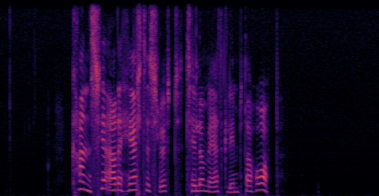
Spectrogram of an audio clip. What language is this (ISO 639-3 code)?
nor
